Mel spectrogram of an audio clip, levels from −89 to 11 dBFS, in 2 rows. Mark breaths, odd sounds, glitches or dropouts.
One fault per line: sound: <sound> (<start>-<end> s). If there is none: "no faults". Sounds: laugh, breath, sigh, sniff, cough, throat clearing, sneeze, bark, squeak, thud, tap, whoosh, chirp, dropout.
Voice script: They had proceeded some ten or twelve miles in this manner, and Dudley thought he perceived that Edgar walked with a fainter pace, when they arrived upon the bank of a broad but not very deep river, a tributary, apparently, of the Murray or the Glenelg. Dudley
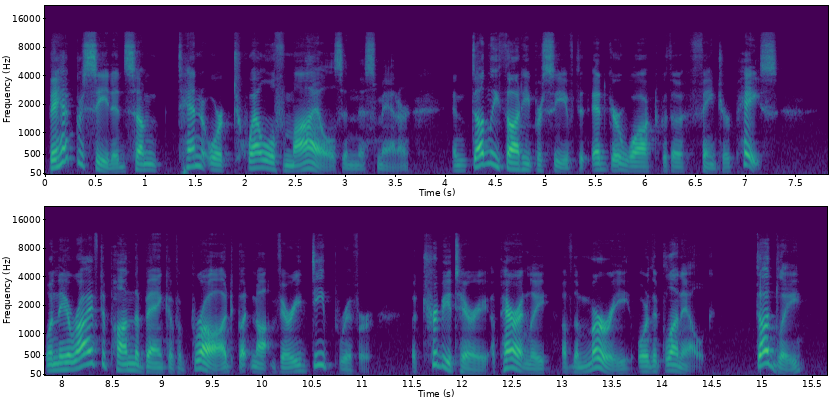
no faults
